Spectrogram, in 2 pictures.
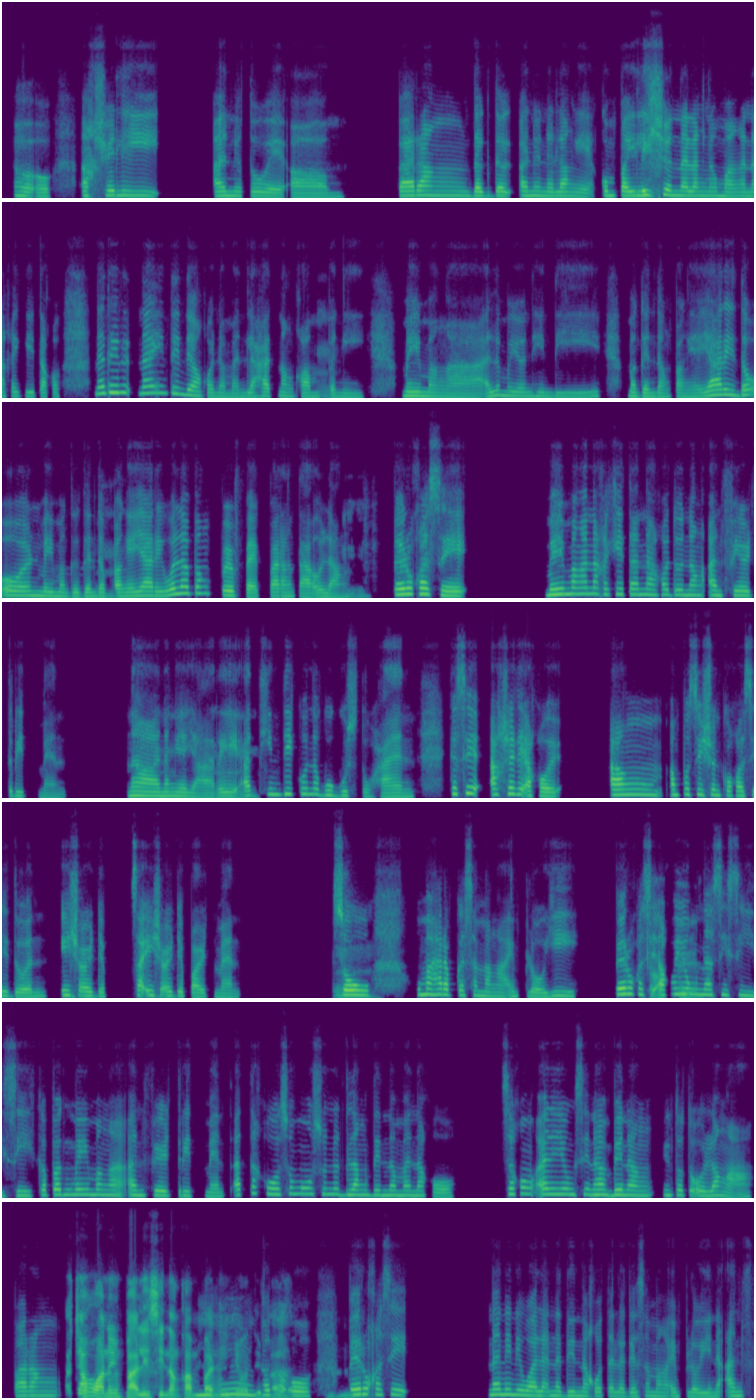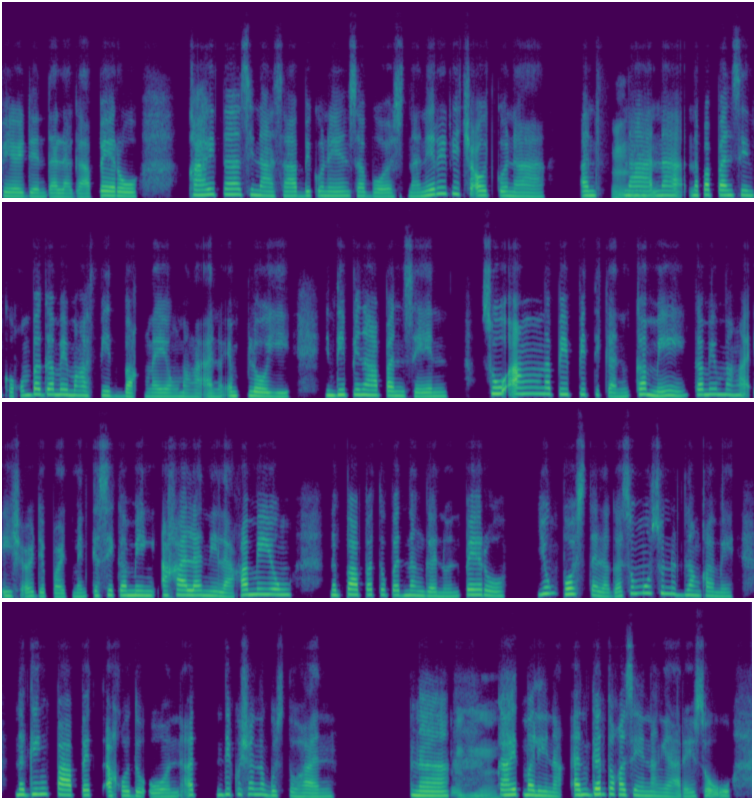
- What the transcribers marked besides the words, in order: laughing while speaking: "compilation"; other background noise; in English: "unfair treatment"; in English: "unfair treatment"
- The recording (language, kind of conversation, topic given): Filipino, podcast, Paano mo binabalanse ang trabaho at personal na buhay?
